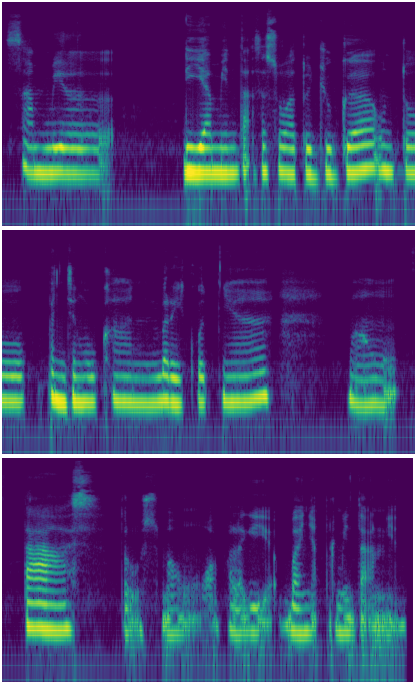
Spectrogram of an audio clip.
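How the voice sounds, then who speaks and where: A young woman from Indonesia narrating a casual vlog, soft-spoken and given to small laughs. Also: on the low side, monotone, slow, no room sound. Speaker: vlogger.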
